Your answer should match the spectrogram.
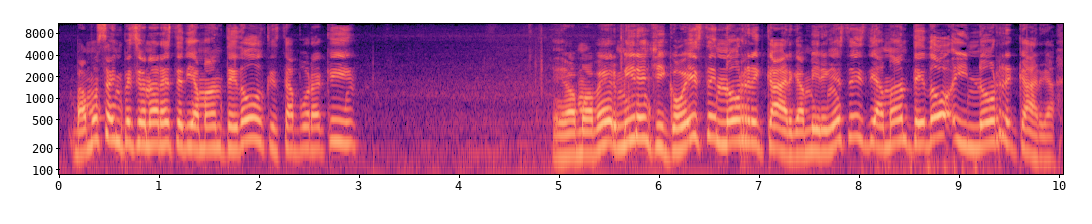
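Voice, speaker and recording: A man narrating a casual mobile game tutorial, explaining step by step with frequent repetition and informal asides to viewers. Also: sits high. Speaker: gaming video creator.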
